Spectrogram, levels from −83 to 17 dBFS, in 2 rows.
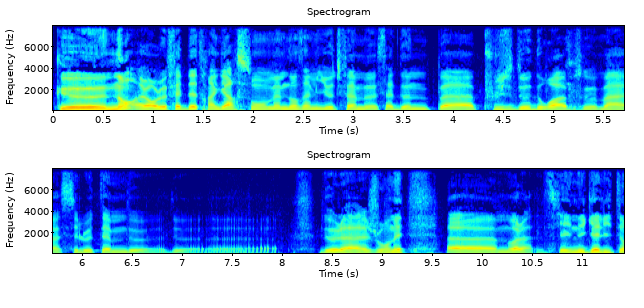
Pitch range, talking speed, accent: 90-105 Hz, 205 wpm, French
